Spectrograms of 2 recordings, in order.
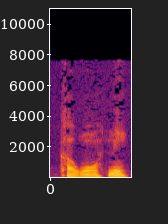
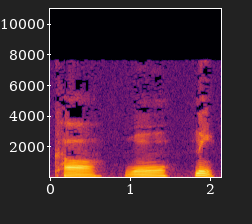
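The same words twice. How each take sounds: First: Said in the usual way. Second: "ka, wo, ni" as separate drawn-out syllables; syllable-by-syllable pronunciation. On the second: Shown as a demonstration. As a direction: sound out "ka, wo, ni" one by one, N slightly nasal. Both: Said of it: "pronounced like this".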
